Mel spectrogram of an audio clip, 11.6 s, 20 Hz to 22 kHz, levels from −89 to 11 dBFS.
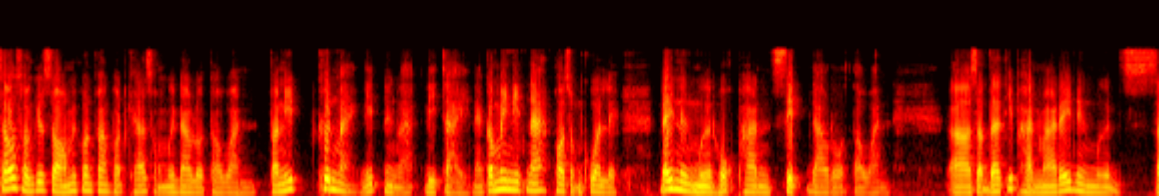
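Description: No technical faults can be heard in this speech.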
